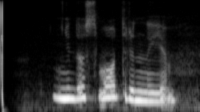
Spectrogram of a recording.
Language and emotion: Russian, sad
